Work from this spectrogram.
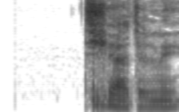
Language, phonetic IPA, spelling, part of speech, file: Russian, [ˈt͡ɕɕːætʲɪlʲnɨj], тщательный, adjective, Ru-тщательный.ogg
- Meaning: careful, thorough (meticulous)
